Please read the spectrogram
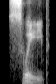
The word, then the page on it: sweep: British English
